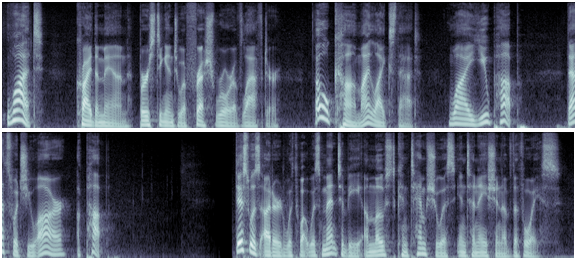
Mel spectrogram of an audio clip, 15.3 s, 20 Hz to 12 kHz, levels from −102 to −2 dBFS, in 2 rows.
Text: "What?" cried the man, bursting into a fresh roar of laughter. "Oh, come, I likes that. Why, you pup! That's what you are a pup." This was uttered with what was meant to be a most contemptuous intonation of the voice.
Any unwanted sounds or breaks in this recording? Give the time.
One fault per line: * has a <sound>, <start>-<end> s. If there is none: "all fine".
all fine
